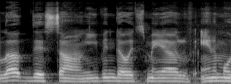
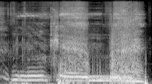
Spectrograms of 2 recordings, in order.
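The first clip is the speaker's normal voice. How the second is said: very loud, drawn-out mock yell; shouted demand; 2 semitones higher, 12 dB louder than usual. Playing a creature after your food, shouted demand. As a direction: yell it like a greedy game monster.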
